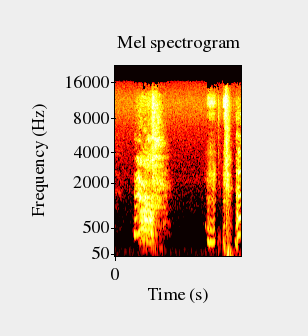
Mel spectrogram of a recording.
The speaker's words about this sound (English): You still sneeze like a man. That'll never go away.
